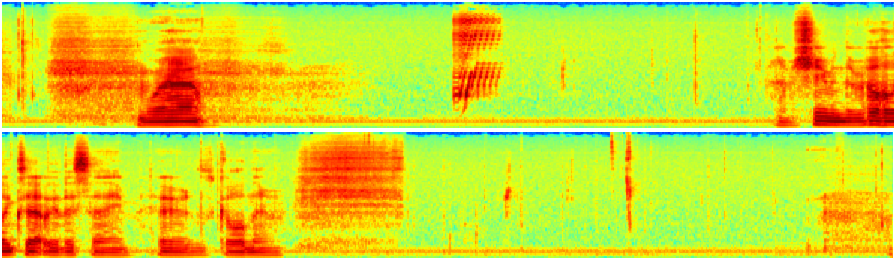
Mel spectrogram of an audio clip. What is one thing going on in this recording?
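Buttons on a small handheld game console click softly.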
